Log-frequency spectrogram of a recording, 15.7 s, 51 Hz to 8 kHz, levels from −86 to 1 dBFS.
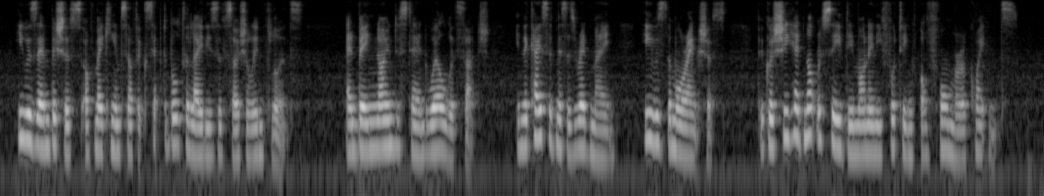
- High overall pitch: No, medium, 170 Hz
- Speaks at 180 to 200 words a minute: No, average, 170 wpm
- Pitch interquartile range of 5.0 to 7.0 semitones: No, average, 3.0 semitones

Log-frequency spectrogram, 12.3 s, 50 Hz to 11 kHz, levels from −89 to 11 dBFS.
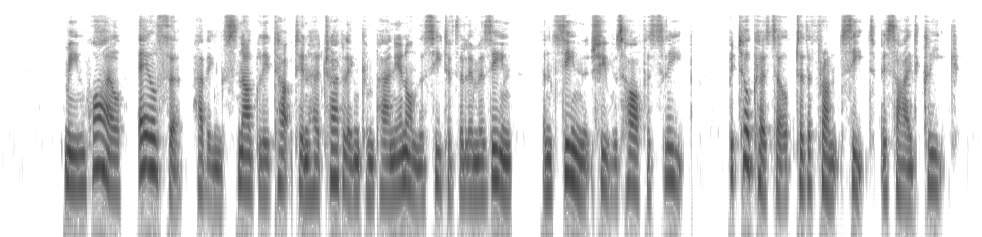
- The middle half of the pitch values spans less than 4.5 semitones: Yes, average, 3.9 semitones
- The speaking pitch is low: No, medium, 150 Hz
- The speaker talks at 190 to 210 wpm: No, average, 145 wpm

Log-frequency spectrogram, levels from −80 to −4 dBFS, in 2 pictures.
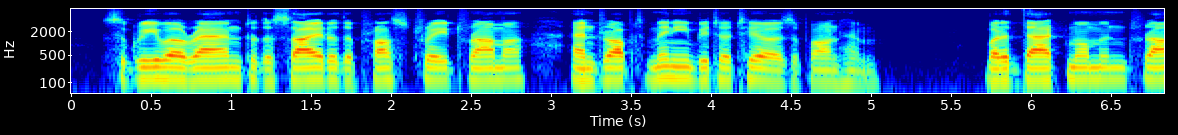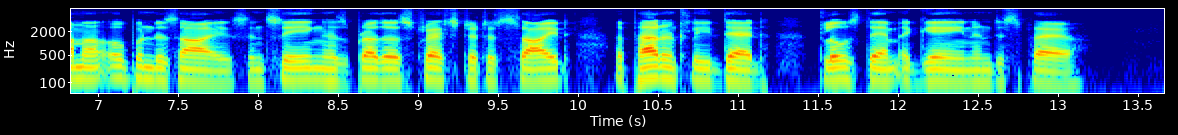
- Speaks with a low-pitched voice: Yes, low, 115 Hz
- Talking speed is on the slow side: No, average, 170 wpm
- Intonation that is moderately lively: No, narrow, 1.8 semitones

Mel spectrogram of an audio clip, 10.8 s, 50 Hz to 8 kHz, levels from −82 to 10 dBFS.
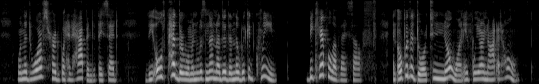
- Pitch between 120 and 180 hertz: No, high, 235 Hz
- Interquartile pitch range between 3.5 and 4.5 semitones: Yes, average, 3.9 semitones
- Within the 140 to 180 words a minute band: No, fast, 205 wpm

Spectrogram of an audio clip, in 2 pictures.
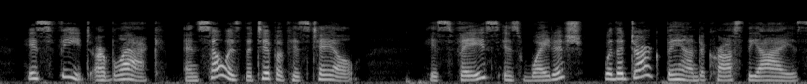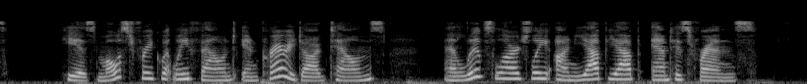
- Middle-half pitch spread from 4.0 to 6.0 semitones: Yes, wide, 5.6 semitones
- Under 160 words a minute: Yes, average, 150 wpm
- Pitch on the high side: Yes, high, 210 Hz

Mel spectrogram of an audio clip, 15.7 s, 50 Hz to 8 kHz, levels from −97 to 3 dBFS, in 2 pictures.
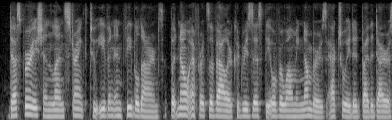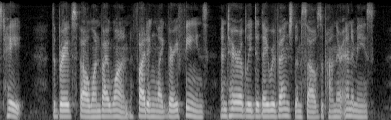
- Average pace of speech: Yes, average, 155 wpm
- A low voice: No, medium, 150 Hz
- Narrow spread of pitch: Yes, narrow, 2.2 semitones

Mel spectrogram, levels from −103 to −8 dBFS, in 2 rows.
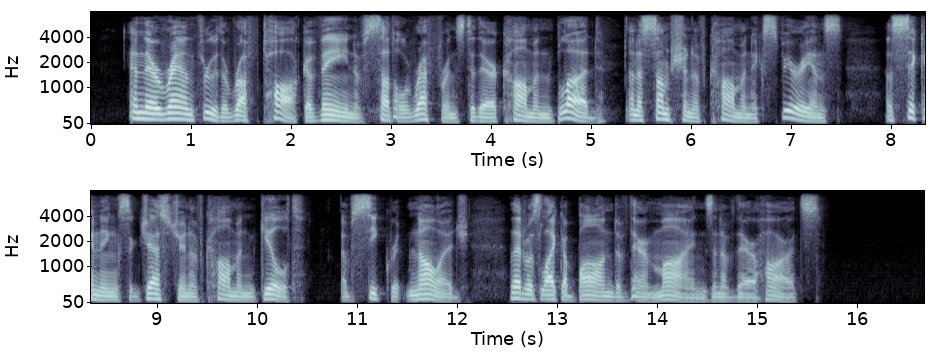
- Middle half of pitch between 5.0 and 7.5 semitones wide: Yes, wide, 5.5 semitones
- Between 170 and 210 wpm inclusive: No, average, 150 wpm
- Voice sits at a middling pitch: No, low, 110 Hz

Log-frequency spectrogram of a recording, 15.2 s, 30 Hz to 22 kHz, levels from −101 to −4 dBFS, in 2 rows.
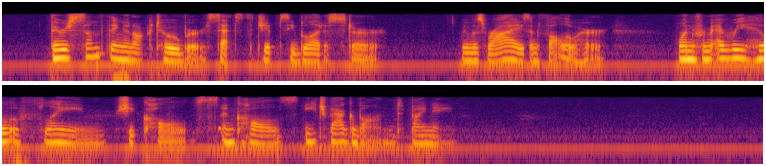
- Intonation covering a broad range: Yes, wide, 7.1 semitones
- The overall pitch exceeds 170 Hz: No, medium, 165 Hz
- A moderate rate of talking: No, slow, 120 wpm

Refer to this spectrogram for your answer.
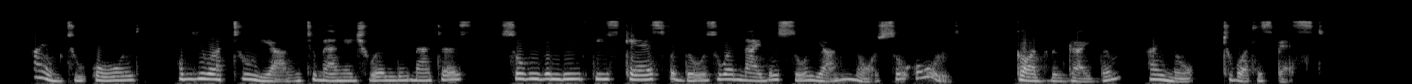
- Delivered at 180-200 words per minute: No, average, 165 wpm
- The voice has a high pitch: Yes, high, 195 Hz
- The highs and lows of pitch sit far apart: Yes, wide, 6.1 semitones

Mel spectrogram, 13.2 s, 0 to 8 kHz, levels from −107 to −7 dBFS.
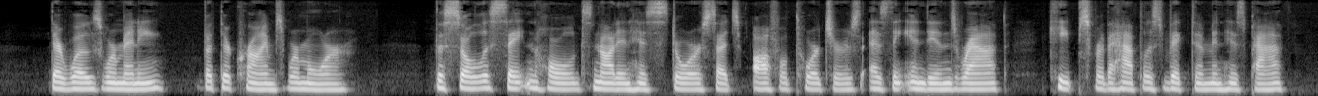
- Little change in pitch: Yes, narrow, 1.7 semitones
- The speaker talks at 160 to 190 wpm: No, average, 145 wpm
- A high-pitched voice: No, medium, 145 Hz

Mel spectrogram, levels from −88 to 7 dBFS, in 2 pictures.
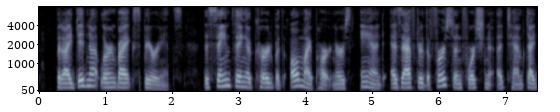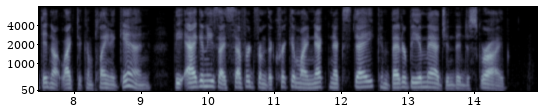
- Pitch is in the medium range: Yes, medium, 160 Hz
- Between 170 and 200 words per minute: Yes, average, 190 wpm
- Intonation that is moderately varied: Yes, average, 3.5 semitones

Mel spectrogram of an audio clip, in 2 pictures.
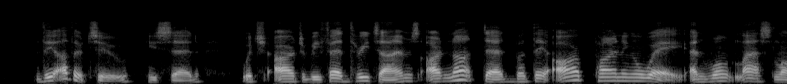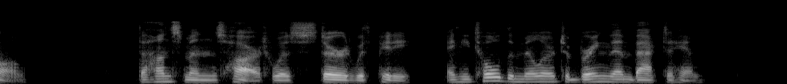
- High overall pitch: No, low, 120 Hz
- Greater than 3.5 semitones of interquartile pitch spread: Yes, average, 4.8 semitones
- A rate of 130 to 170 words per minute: Yes, average, 160 wpm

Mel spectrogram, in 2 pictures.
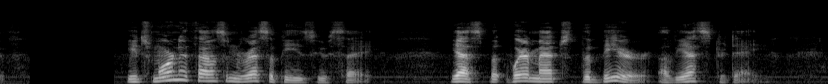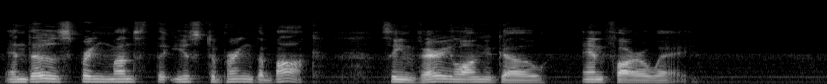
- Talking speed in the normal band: No, slow, 120 wpm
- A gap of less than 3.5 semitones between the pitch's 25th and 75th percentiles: No, average, 3.8 semitones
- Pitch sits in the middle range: No, low, 125 Hz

